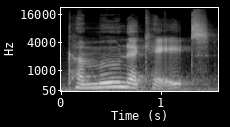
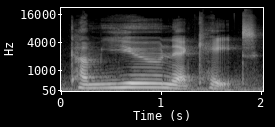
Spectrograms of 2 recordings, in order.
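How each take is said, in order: First: No 'y' glide sound follows the 'm'. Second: A 'y' glide sound follows the 'm'. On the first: "instead of communicate" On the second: "we're going to go commu, communicate"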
